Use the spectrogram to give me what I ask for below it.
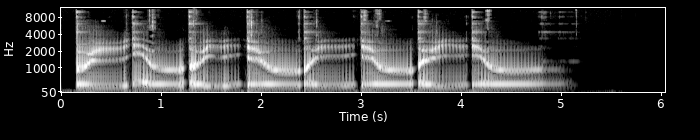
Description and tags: Mouth harp 13 - lower formant short rhythm
A mouth harp (often referred to as a "jew's harp") tuned to C#.
Recorded with a RØDE NT-2A.
foley, formant, instrument, formants, Mouthharp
